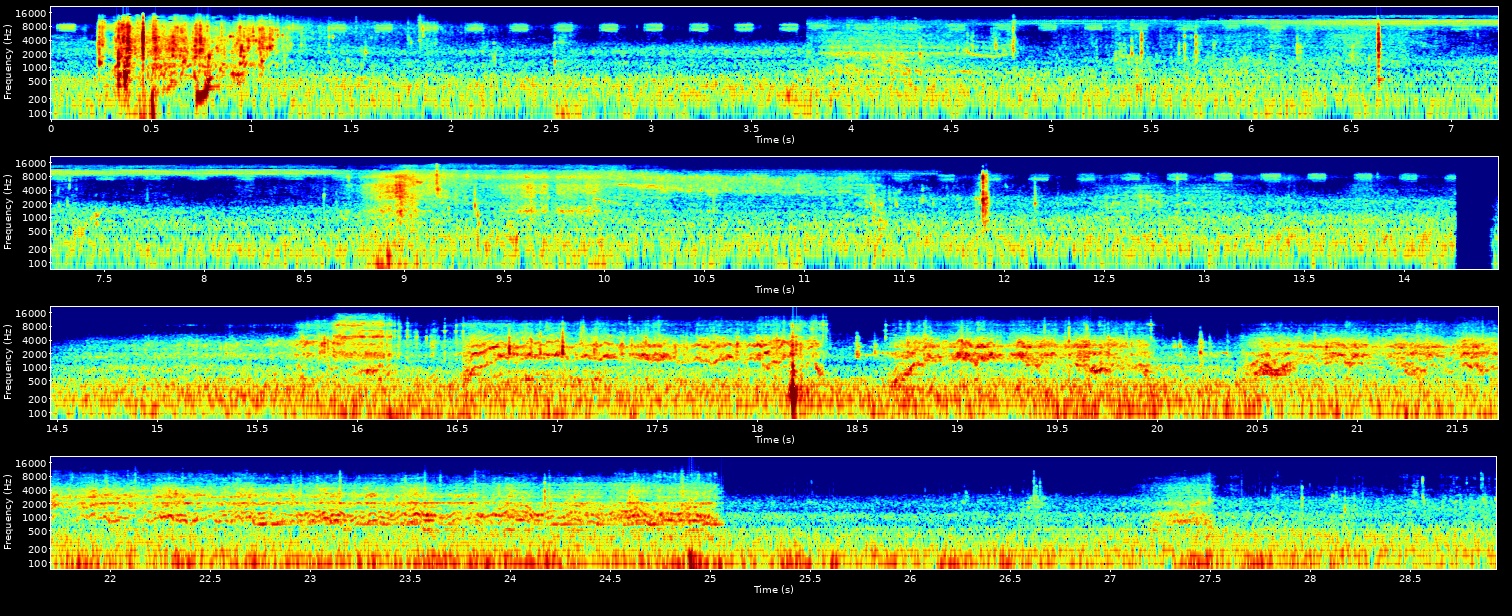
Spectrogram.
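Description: A short splash as a small sheepshead is dropped back into shallow water, then quiet lapping water. Later, wind rumbling on the microphone with a spinning reel being cranked, a steady whir that stops abruptly a few seconds before the end.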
